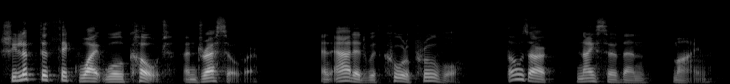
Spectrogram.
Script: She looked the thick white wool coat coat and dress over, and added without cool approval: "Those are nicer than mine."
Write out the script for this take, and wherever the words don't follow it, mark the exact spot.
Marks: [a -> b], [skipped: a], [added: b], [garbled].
She looked the thick white wool coat [skipped: coat] and dress over, and added [without -> with] cool approval: "Those are nicer than mine."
